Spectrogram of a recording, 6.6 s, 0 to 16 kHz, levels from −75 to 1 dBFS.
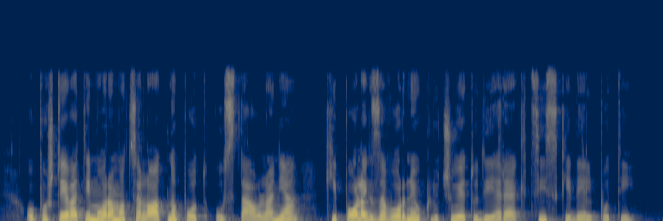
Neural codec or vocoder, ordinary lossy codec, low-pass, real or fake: none; none; 10.8 kHz; real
